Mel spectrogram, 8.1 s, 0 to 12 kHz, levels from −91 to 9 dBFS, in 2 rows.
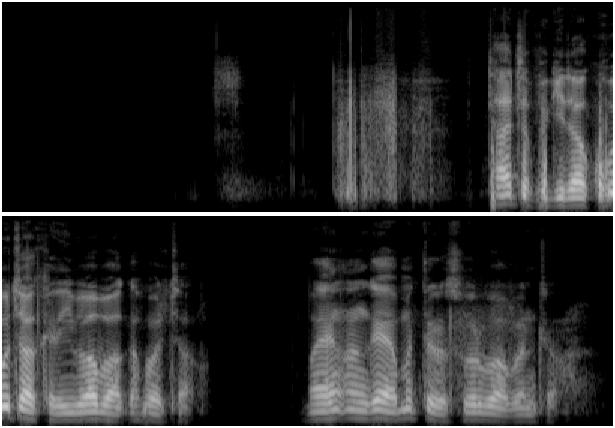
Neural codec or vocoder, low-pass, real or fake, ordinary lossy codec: none; 10.8 kHz; real; none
